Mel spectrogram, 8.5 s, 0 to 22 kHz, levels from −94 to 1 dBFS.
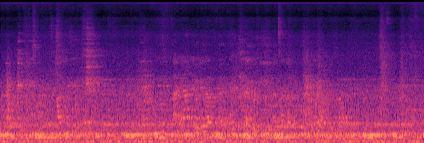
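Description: No technical faults are audible anywhere in the recording.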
